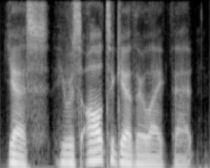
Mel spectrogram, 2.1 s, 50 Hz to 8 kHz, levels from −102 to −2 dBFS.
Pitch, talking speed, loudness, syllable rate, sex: 105 Hz, 170 wpm, -18 LUFS, 4.9 syllables/s, male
